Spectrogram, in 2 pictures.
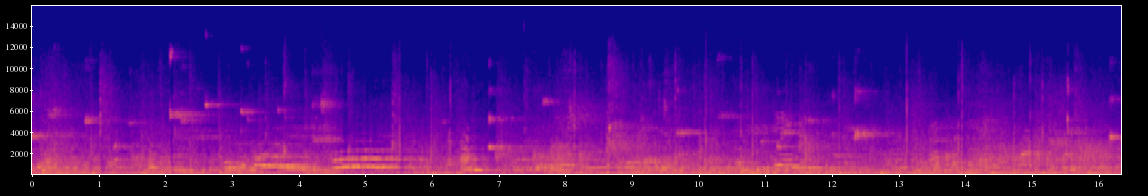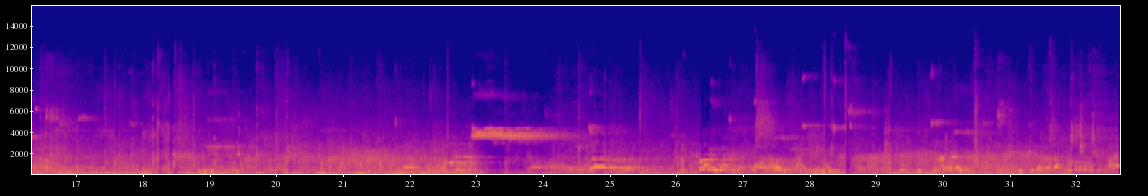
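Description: Basketballs bouncing on a hardwood gym floor amid a continual hubbub of voices, echoing in a large gymnasium.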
